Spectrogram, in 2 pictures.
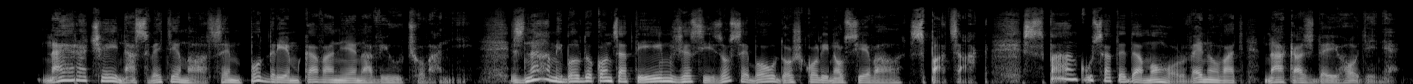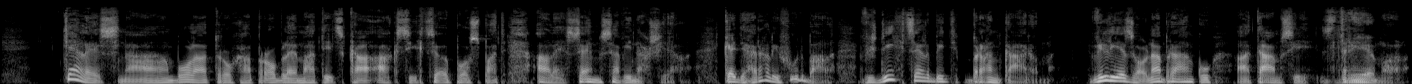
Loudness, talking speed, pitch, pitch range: -26 LUFS, 115 wpm, 100 Hz, 90-125 Hz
